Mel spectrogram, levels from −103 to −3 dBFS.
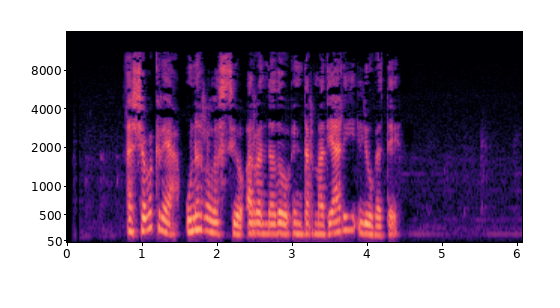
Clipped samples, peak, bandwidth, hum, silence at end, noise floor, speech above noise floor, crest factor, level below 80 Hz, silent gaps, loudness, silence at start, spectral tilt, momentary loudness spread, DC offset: under 0.1%; -8 dBFS; 11.5 kHz; none; 1.65 s; -70 dBFS; 44 dB; 18 dB; -76 dBFS; none; -26 LUFS; 0.8 s; -4.5 dB/octave; 5 LU; under 0.1%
